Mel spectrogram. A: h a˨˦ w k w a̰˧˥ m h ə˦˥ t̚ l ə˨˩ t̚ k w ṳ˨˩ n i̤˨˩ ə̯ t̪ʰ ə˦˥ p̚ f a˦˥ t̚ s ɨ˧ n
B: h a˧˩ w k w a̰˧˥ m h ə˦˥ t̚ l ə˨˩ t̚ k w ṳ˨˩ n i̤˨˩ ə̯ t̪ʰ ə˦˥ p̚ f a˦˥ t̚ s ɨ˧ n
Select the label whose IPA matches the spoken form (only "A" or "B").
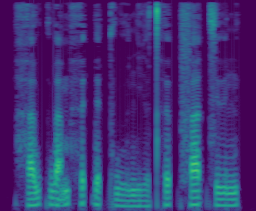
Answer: A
